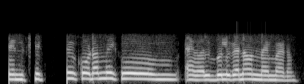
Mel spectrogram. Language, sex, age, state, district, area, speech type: Telugu, female, 18-30, Telangana, Karimnagar, rural, conversation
